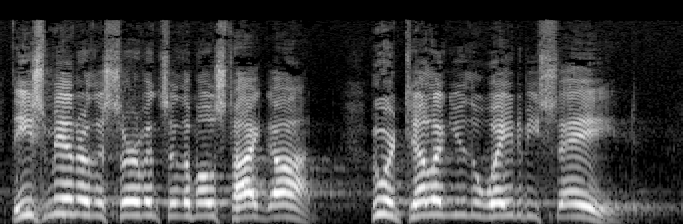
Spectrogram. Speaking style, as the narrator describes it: She shouting

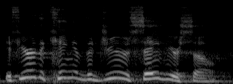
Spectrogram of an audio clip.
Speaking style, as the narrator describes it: They called out to him

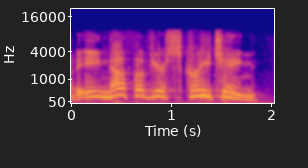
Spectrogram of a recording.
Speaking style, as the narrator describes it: he shouted

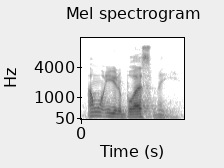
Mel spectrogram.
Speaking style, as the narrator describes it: he said

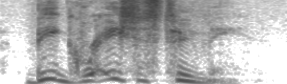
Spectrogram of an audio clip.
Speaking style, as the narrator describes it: he begged God, he asked God

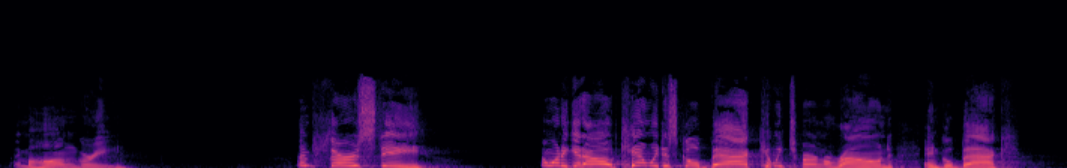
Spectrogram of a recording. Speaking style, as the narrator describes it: They're whining

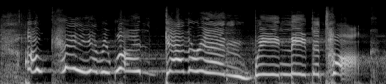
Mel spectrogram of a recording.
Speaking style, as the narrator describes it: Itsy cupped his hands over his mouth and squeaked

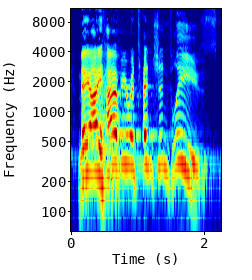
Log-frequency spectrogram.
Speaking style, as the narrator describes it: this man who had just come in announced in a very loud voice

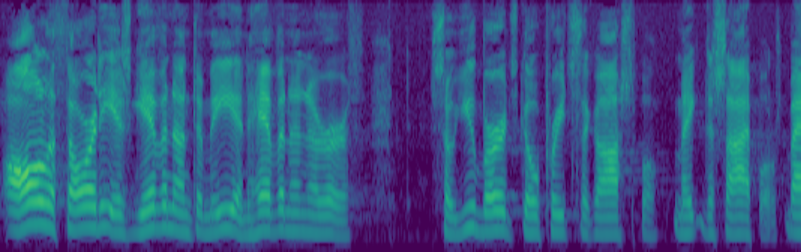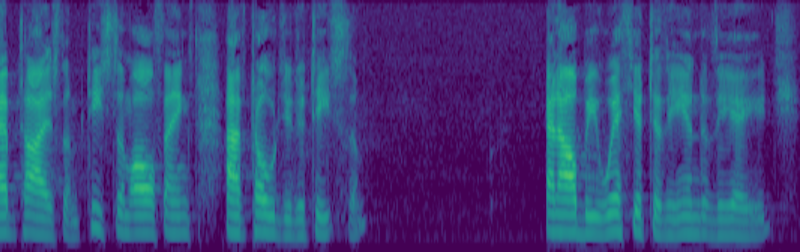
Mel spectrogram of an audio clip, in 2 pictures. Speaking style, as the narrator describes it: said

